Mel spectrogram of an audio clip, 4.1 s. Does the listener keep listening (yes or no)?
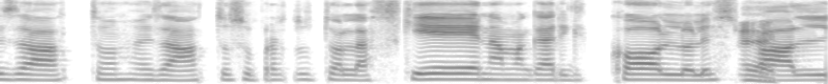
yes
